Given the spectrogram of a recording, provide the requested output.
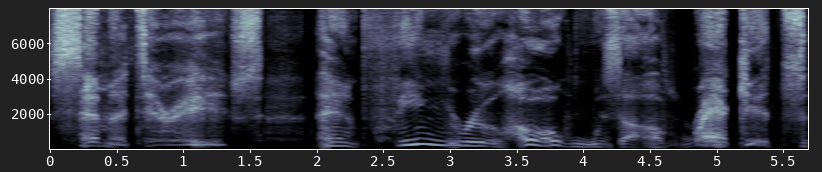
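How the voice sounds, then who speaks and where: Someone uses a put-on character voice that is raspy and wheezy, with a fairly high pitch. The pace is very slow. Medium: read story. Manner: wheezing, through gritted teeth.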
